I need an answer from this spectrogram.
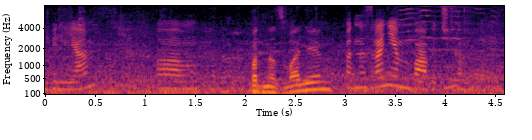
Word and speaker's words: Baboshka: А бабочка у нас пишется по-английскими буквами. Чуть ли не бабушка. Ну, все, ну, кстати, бабочка. Мимо читают, ходят, говорят «бабушка».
